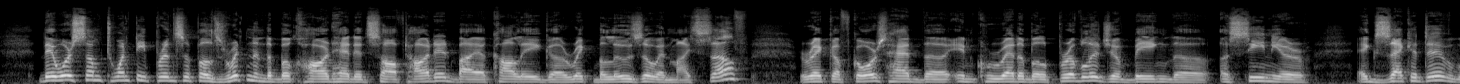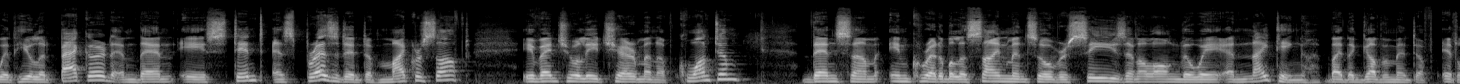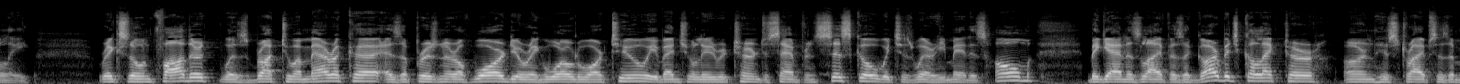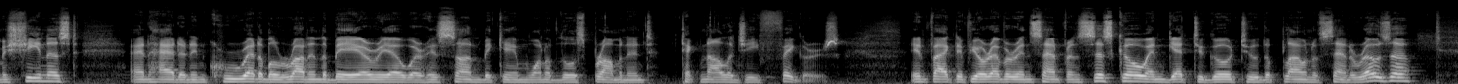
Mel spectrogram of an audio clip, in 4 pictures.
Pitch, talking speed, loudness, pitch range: 120 Hz, 145 wpm, -19 LUFS, 115-140 Hz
